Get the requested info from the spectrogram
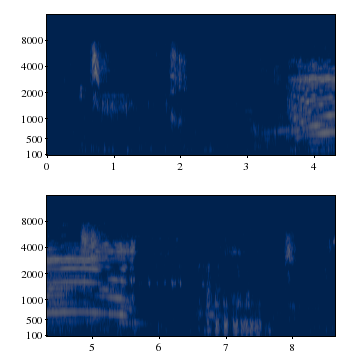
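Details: Red deer stag roaring during the rut in the marshes of Doñana National Park, Spain, males claiming territory; one long, loud, strained roar with a falling harmonic tone lasting about two and a half seconds, between short grunts and a rougher low call.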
